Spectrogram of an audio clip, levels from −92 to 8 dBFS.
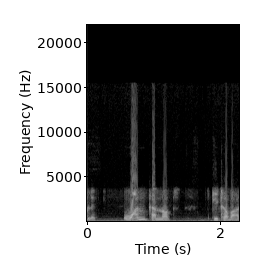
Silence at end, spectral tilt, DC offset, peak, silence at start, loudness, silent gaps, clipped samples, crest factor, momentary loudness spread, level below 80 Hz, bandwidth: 0 s; -5 dB/octave; under 0.1%; -16 dBFS; 0 s; -31 LUFS; none; under 0.1%; 16 dB; 14 LU; -52 dBFS; 15.5 kHz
